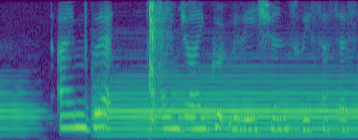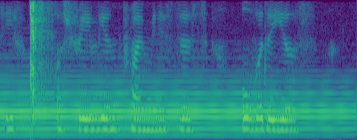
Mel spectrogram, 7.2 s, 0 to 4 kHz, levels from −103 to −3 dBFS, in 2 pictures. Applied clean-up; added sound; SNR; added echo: none; Wind instrument, woodwind instrument + Tools; -1 dB; none.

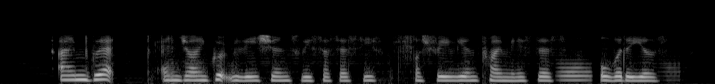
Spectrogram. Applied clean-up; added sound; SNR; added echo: neural separator model SepFormer WHAM!.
